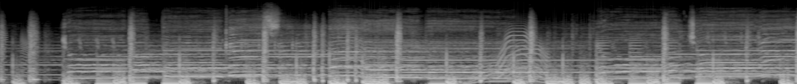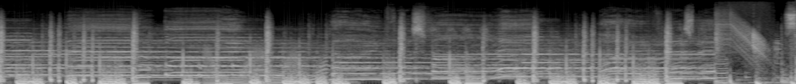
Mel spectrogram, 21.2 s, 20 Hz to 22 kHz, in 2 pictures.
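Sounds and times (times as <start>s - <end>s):
eerie psychedelic lullaby-like song: 0.0s - 21.1s
sweeping effect: 0.0s - 21.1s.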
